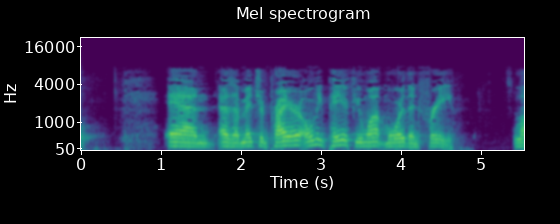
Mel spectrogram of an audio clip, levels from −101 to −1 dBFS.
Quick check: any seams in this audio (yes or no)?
no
